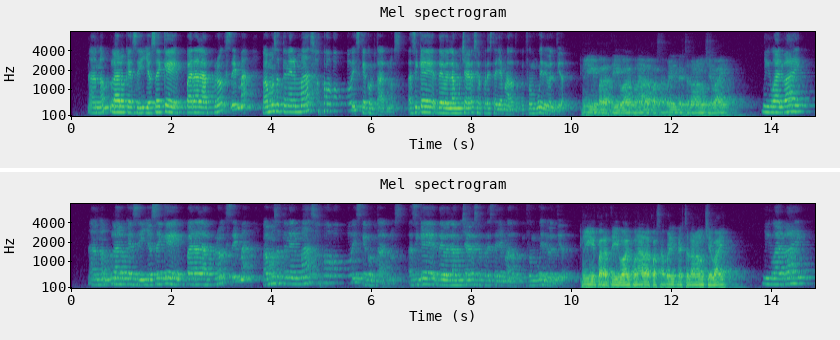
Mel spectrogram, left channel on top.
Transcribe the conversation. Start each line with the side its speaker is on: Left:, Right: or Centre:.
Left: Ah, no, claro que sí. Yo sé que para la próxima vamos a tener más hobbies que contarnos. Así que de verdad, muchas gracias por esta llamada porque fue muy divertida.
Right: Y para ti igual, pues nada, pasa por el resto de la noche, bye.
Left: Igual, bye.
